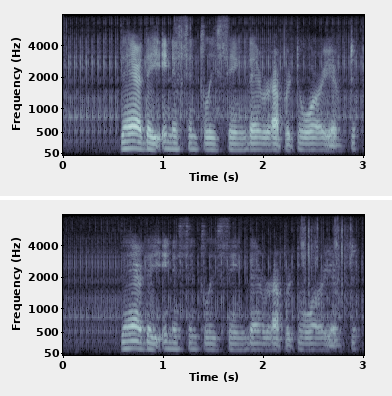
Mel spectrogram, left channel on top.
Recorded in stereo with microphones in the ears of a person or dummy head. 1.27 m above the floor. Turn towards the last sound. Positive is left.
turn(degrees=80)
